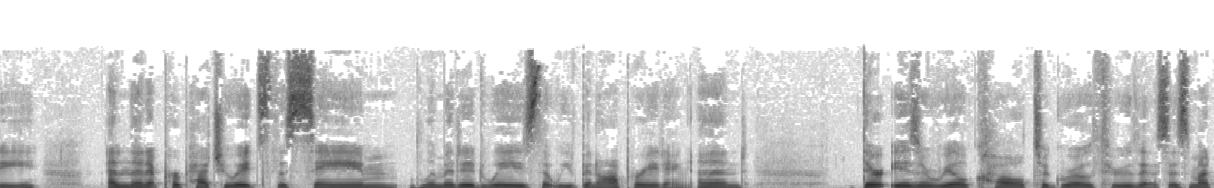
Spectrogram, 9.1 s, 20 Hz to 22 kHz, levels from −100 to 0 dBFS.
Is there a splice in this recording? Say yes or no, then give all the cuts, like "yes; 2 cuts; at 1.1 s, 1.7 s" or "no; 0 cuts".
no; 0 cuts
